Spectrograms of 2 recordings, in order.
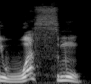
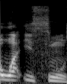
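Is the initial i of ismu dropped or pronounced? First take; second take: dropped; pronounced. First: The w runs straight into the s sound. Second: The i of ismu is pronounced after wa. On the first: The speaker calls it right. "on dit wasmu. On passe du waw direct au sin" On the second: The speaker calls it wrong. "on dit pas wa ismu, ça c'est une erreur"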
